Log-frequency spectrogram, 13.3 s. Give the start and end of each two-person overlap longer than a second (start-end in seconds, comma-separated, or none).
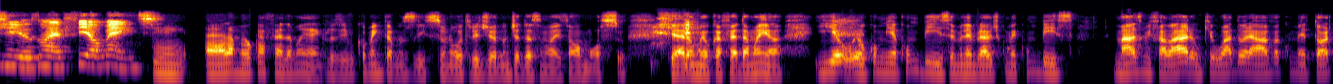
none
